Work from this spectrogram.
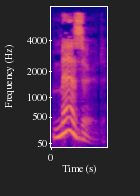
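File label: "mazzard", British English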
